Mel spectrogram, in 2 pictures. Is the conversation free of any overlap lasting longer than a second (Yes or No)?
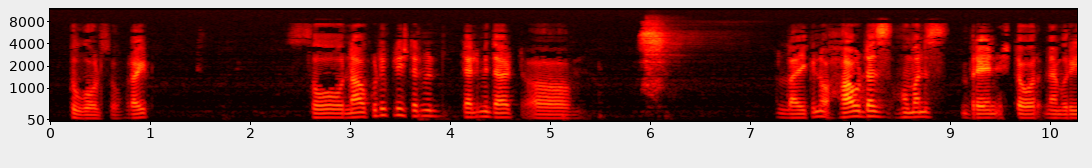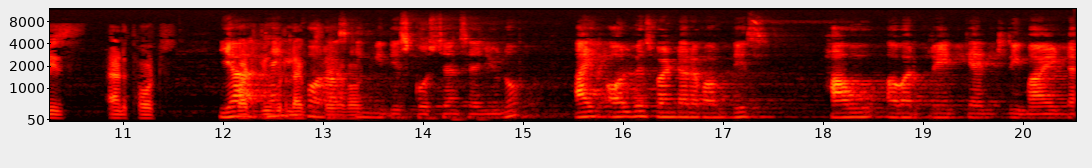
No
